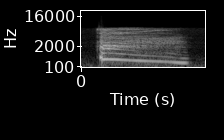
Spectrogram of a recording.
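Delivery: high burst of real laughter; cracking up at the text; helpless high-pitched laugh. Real, not acted. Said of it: "I'm sorry to laugh".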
